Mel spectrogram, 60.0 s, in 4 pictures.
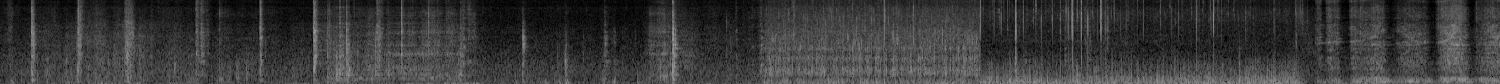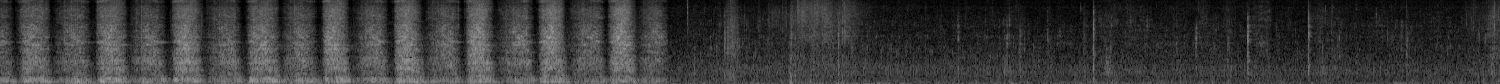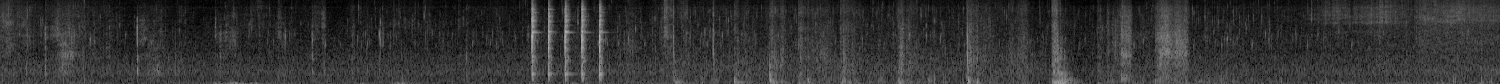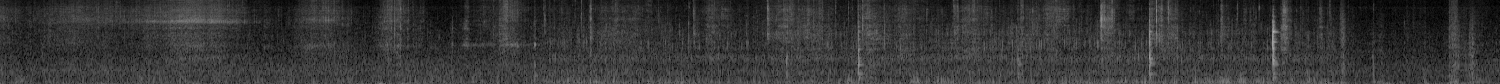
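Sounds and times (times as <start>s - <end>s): spoon stirring meat in pot: 35.3s - 36.1s, 51.7s - 58.4s
dry rice poured into pot: 43.2s - 58.0s.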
